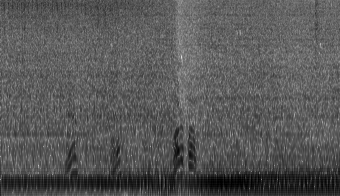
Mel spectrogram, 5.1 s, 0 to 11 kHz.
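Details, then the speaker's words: 2010 Dodge Ram 1500 5.7L Hemi with crunchy growl and rocking water pump pulley: with belt removed, idle runs smooth and steady and crunching is gone, confirming water pump bearing failure. "all right now you determine your water pump is toast"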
